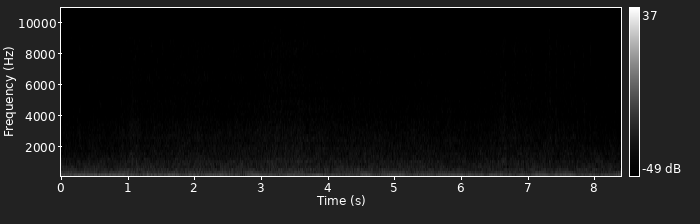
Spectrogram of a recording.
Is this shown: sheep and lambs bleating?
no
